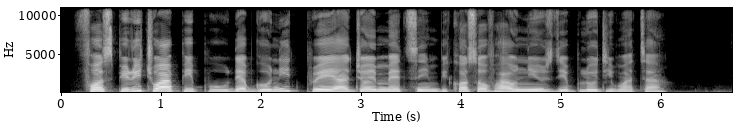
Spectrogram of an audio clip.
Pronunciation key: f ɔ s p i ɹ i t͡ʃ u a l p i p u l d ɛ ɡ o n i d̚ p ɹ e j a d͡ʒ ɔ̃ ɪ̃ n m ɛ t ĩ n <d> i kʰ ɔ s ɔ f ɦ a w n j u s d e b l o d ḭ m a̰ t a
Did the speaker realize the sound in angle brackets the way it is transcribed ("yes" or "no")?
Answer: no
